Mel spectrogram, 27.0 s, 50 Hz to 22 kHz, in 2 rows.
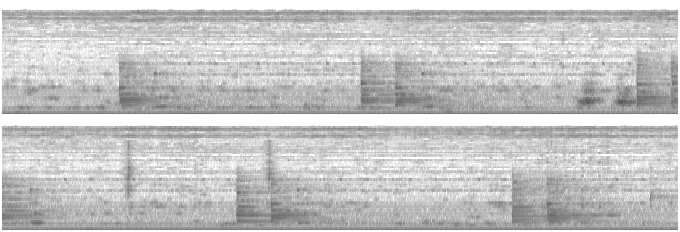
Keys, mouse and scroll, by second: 2.0 click, 2.6-4.1 middle drag, 5.6 scroll down 1, 6.3-7.3 middle drag, 8.7 click, 10.1-11.3 drag, 11.8 click, 12.9 click, 14.4-16.1 shift+middle drag, 16.3-16.7 shift+scroll down 1, 17.5 click, 18.5 shift+middle click, 19.3 ctrl+shift+click, 20.6 click, 21.7 click, 24.2 click, 25.5 click, 26.6 click.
